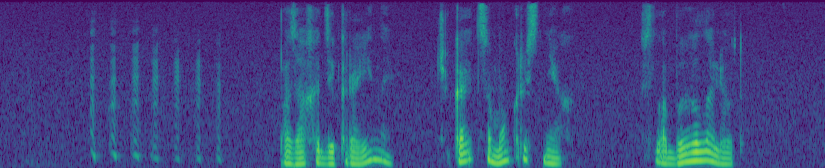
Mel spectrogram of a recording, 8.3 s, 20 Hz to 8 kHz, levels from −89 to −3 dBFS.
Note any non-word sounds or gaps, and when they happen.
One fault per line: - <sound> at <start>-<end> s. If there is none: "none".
- laugh at 0.9-2.3 s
